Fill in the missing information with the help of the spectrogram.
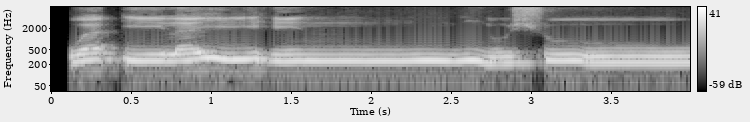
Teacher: alif lam syamsiyah, di mana diidghamkan lamnya langsung masuk ke nun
